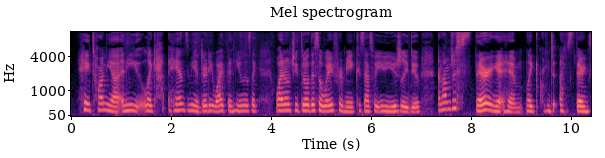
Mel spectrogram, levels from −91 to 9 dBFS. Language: English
